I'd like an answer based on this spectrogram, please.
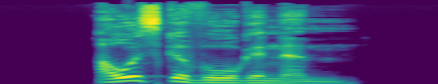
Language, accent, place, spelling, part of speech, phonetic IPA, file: German, Germany, Berlin, ausgewogenem, adjective, [ˈaʊ̯sɡəˌvoːɡənəm], De-ausgewogenem.ogg
- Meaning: strong dative masculine/neuter singular of ausgewogen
